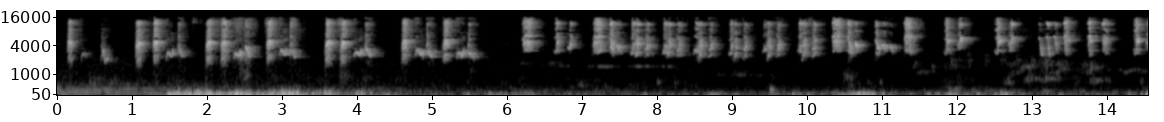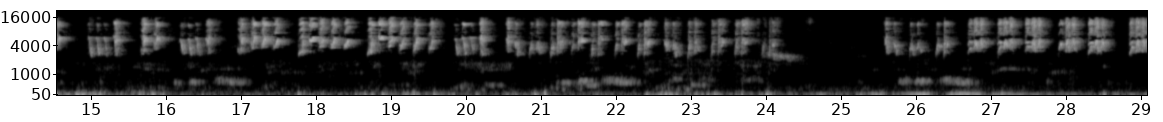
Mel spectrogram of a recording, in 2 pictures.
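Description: Long-tailed shrike (cendet) singing a fast, scratchy chatter of short high notes, run together almost without a break. There is a brief pause near the end before the song picks up again.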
